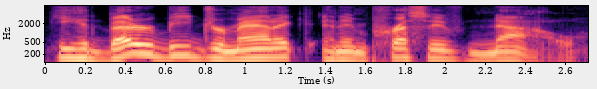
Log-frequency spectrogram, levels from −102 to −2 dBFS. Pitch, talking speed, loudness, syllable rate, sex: 140 Hz, 175 wpm, -18 LUFS, 5.6 syllables/s, male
